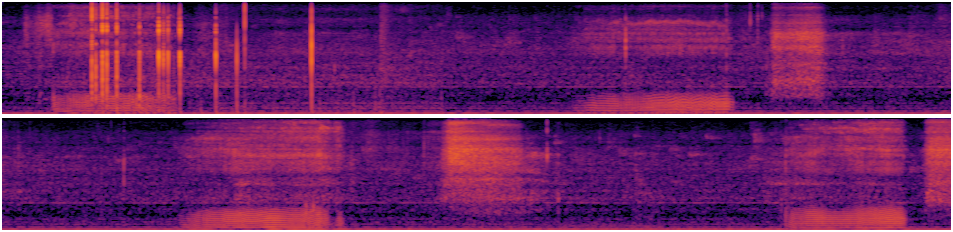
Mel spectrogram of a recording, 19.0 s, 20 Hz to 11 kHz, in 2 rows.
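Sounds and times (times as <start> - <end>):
dog snoring: 0.3 - 1.9, 5.7 - 7.4, 11.2 - 13.0, 17.2 - 18.9
breathy hiss: 7.0 - 8.4, 13.8 - 15.0, 17.3 - 18.9.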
